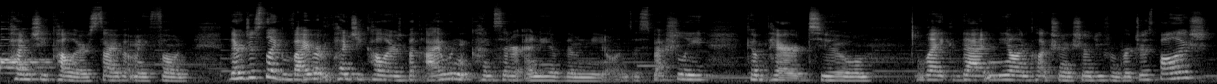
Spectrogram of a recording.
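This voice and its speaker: Stuffy-nosed woman with a gravelly voice. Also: medium pitch, fairly bright tone. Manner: chatty and rambling. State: stuffy, congested from a cold. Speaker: beauty vlogger. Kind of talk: casual product review. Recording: echoey room with faint music.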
